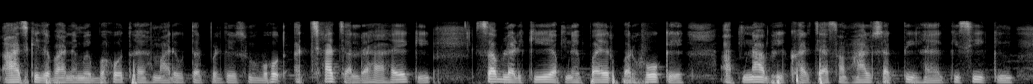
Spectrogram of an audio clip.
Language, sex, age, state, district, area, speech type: Hindi, female, 60+, Uttar Pradesh, Prayagraj, rural, spontaneous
